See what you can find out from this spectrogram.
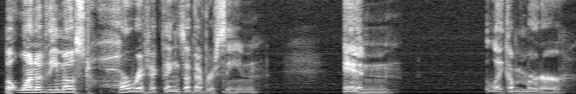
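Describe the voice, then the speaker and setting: Animated co-host losing his voice. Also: fairly low pitch, a little slow. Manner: animated, gushing, trails off and restarts. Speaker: podcast co-host. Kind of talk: casual chat while building.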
